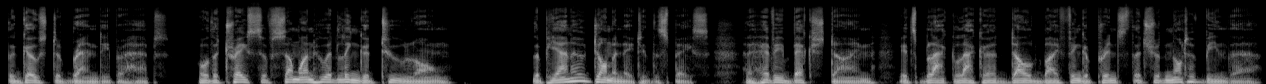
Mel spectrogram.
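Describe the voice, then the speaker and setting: Male actor as brooding inspector narrating a detective drama: extremely low voice, expressive intonation, measured delivery. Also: dry recording, clean studio sound, exaggerated voice. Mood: brooding, observant. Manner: measured, literary, reflective. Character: brooding male police inspector recounting a murder case. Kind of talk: first-person scripted detective story narration.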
